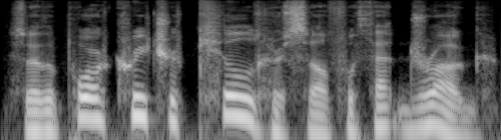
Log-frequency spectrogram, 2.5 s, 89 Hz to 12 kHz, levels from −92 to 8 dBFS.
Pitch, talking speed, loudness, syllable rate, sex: 135 Hz, 215 wpm, -16 LUFS, 5.7 syllables/s, male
